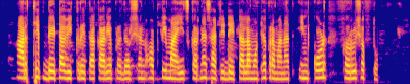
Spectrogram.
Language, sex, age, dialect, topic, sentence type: Marathi, female, 18-24, Northern Konkan, banking, statement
